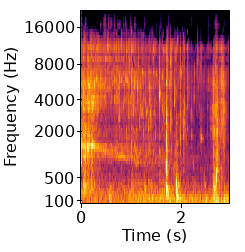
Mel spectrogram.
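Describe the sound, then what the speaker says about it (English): Flush fluid trickling and swirling through a motorhome toilet bowl, a steady close wash of running liquid with a few drips and splashes. "Push this button down to get the flush fluid to come round"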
